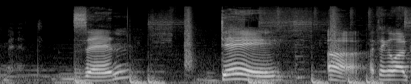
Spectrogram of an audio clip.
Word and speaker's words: Zendaya: Zen. Day. I think a lot of people see my name, they think it's more fancy than it is, and like, they think Zendaya, like papaya. It's just Day.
